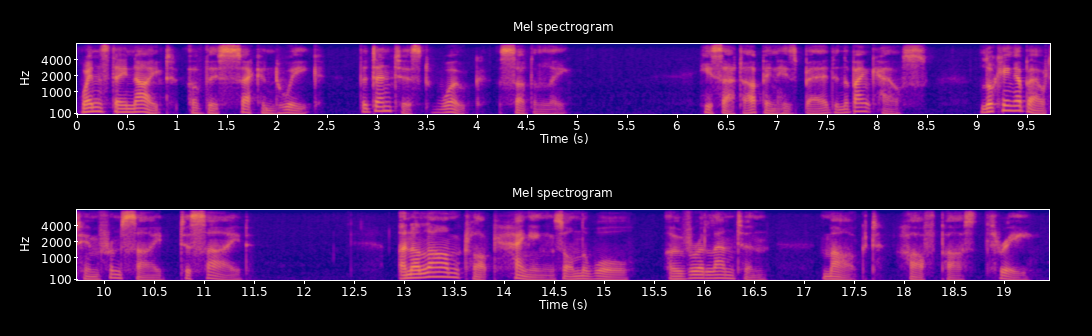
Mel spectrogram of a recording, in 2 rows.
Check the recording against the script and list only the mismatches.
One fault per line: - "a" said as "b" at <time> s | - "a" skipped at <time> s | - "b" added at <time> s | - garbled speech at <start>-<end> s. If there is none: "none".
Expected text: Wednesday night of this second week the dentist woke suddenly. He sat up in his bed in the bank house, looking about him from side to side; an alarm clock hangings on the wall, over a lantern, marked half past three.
none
